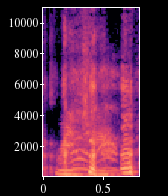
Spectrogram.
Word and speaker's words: Ricci: Is it Ricci? – Yeah. – Ricci. – Okay. – Christina Ricci. Yeah.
